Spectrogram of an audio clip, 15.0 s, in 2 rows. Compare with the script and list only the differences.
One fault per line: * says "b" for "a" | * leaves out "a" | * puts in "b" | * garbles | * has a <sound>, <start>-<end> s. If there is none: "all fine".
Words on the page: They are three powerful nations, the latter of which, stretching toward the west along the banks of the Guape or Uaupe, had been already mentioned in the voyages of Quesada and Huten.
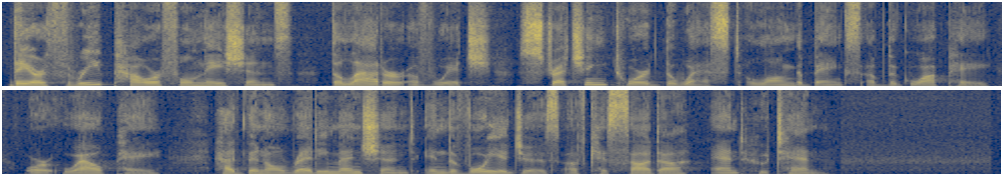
all fine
